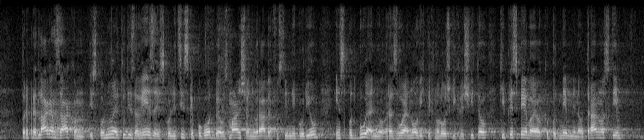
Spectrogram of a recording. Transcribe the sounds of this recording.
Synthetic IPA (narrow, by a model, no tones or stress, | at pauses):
t̪o̰ːɾʔɛ̰jpɾɛd̪laːɡanzaːkɔnḭspɐwnjuːjɛt̪uːd̪izaʋeːzɛiskɔalit̪siskɛpɔɡoːd̪bɛɔzmanʃanjuɾaːbɛfɔsilniɣɡɔɾiw | ḭnspɔd̪bujanjuɾazʋɔːjanɔːʋixt̪ɛxnɔloːʃkixɾɛʃit̪ɛwkipɾispeːʋajɔkpɔd̪neːbninɛwt̪ɾʔaːlnɔst̪i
